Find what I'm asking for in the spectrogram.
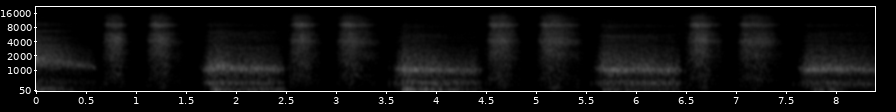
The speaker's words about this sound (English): We shift our breath to a double inhale and an exhale.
